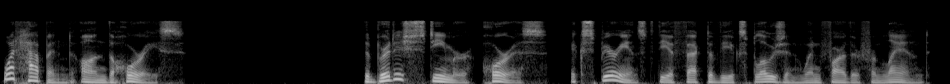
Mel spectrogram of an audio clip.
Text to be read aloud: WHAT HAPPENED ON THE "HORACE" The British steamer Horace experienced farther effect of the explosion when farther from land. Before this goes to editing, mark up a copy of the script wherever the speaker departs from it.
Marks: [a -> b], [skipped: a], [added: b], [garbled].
WHAT HAPPENED ON THE "HORACE" The British steamer Horace experienced [farther -> the] effect of the explosion when farther from land.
